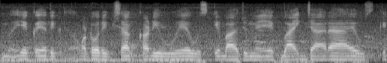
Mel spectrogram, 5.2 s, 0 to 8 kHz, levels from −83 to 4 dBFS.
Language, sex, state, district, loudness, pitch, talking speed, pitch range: Hindi, male, Gujarat, Gandhinagar, -19 LUFS, 115 Hz, 185 wpm, 110-120 Hz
